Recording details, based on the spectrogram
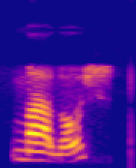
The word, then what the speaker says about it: Malos: So my name is spelled R-O-D-I-C-A, Malos, M-A-L-O-S, .com.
